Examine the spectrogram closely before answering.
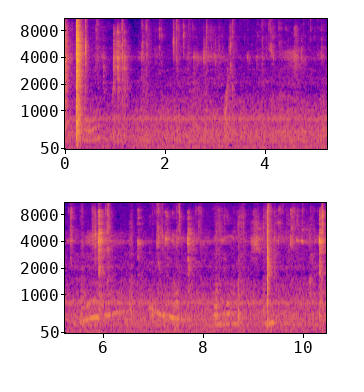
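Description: Metal forks and spoons clicking and clinking against ceramic plates now and then, the sharpest click just after the start and another near the end. Soft wordless child vocal sounds come in between.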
